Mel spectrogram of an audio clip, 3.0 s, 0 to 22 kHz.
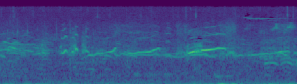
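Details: Around 3,000 Eurasian curlews crowding the Marquenterre wet meadows on the Bay of Somme at high tide, 7 October 2021. Long, sliding whistles overlap continuously, one prominent rising whistle standing out over the flock.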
